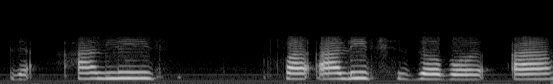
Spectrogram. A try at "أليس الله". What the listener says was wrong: No alif. When alif on the haraka, you can't recite. You don't recite is alif. Recite hamza. Hamza zabar a.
